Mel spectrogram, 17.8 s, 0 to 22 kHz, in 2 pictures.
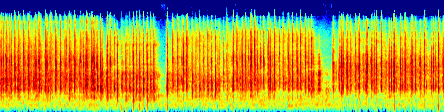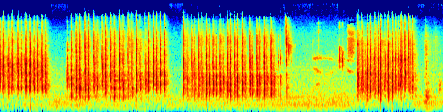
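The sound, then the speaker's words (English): Rapid, continuous typing on a mechanical keyboard with smooth yellow linear switches, a dense stream of clacks broken by a few short pauses, with no voices. “it's just an extra $5 to have the linear ones in yellow. And as a result of that, they're a bit smoother, less pressure”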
